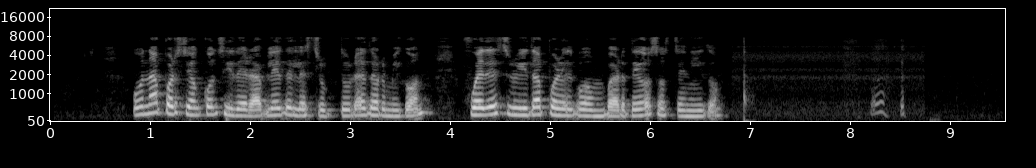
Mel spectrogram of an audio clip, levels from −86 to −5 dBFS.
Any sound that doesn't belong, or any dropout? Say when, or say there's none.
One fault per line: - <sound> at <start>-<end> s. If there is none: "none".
- squeak at 6.9-7.1 s
- laugh at 7.9-8.6 s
